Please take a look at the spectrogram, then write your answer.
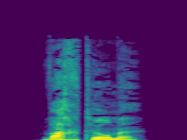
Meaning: nominative/accusative/genitive plural of Wachturm
- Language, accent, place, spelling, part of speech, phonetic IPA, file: German, Germany, Berlin, Wachtürme, noun, [ˈvaxˌtʏʁmə], De-Wachtürme.ogg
